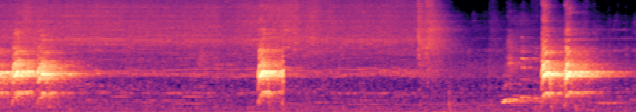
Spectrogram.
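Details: Drone-hating ten-year-old pet dog barks during an attack on a drone: bursts of harsh, harmonic barks near the start, middle and end, with the drone's steady whine and a brief clatter between them.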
